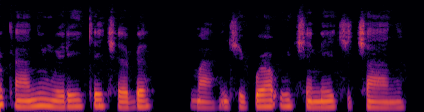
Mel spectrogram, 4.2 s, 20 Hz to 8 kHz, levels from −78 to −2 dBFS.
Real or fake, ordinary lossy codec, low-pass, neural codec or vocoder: real; none; none; none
